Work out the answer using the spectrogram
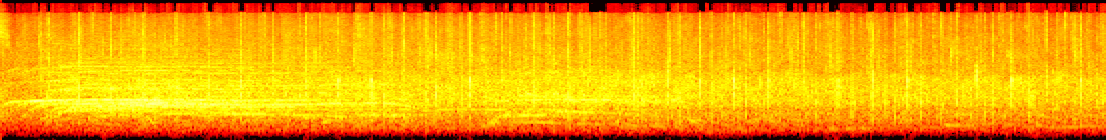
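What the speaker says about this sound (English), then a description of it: "Let's give Kenna a round of applause." Applause and cheering fill a nursing convocation hall at WSU Spokane, starting with a loud burst of clapping and whoops that gradually thins into scattered claps.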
